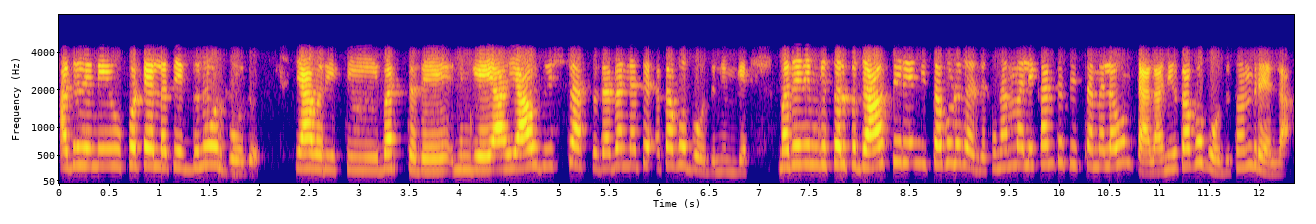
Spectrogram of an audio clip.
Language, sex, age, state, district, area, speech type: Kannada, female, 18-30, Karnataka, Udupi, rural, conversation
